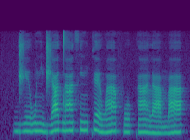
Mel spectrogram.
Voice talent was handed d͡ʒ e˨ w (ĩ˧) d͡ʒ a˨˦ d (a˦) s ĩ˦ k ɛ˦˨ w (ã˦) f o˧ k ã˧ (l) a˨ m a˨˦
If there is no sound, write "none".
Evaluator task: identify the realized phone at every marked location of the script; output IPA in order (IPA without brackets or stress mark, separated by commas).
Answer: ĩ˨, ã˦, ã˨˦, l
